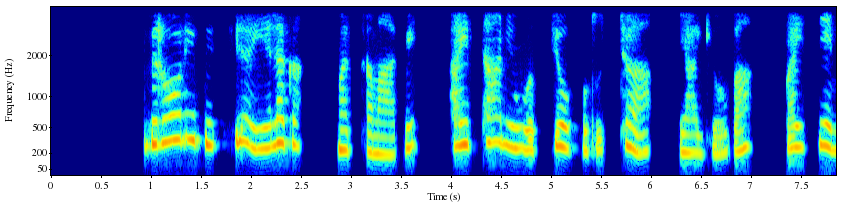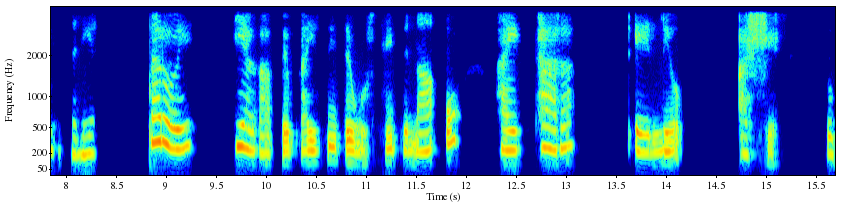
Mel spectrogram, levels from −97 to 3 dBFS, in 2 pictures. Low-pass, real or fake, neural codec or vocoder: 3.6 kHz; fake; codec, 16 kHz, 2 kbps, X-Codec, WavLM features, trained on Multilingual LibriSpeech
